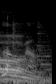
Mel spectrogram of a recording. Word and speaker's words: 짜장면: 짜장면. 짜장면이 원래 중국 발음이라서 이제 중국 발음을 한글로 표기한 거예요. 그래서 원 발음은 짜. 짜장면.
